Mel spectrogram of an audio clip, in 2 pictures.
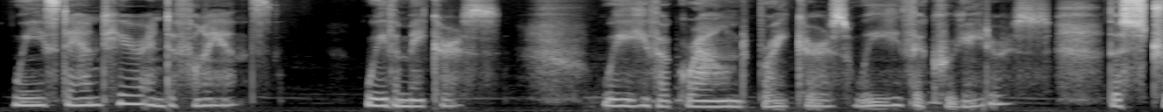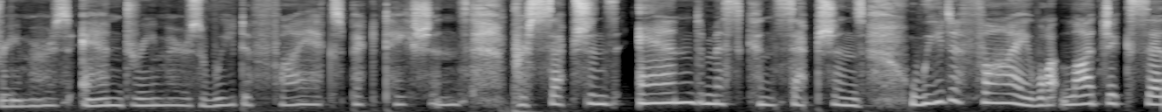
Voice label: USA COMMERCIAL, American Comm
